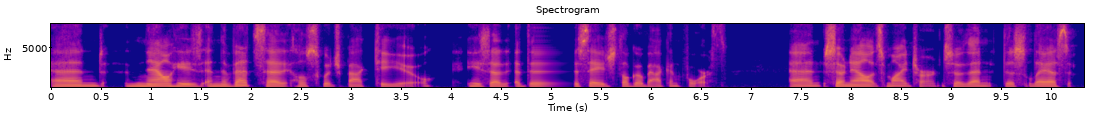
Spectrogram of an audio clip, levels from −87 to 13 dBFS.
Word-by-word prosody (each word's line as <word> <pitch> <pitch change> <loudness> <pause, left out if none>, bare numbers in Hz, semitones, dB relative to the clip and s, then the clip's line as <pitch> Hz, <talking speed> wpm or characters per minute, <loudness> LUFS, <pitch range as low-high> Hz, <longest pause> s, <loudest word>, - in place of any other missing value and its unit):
And 140 -2 0 0.2
now 165 0 +4
he's 150 -4 0
And 145 +2 -3
the 140 - -3
vet 205 +7 +2
said, 135 -3 +2
"He'll 150 -1 -5
switch 150 0 0
back 145 -1 -2
to 135 - -3
you." 125 -1 -5 0.5
He 165 -2 -3
said, 145 0 0
"At 140 0 -4
this 150 -1 +1
age 145 -2 +2
they'll 140 - -3
go 135 -1 -3
back 125 -1 -5
and 125 - -10
forth." - - -10 0.6
And 135 -2 -1
so 160 - +7
now 145 0 +4
it's 135 - 0
my 125 -1 -1
turn. 130 - -6
So 150 -3 -1
then 135 -2 -1
this 150 -3 +1
last, 140 -2 +2
145 Hz, 185 wpm, -24 LUFS, 135-150 Hz, 0.6 s, so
